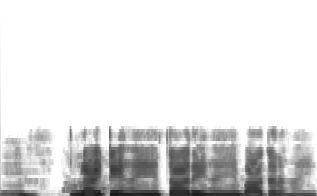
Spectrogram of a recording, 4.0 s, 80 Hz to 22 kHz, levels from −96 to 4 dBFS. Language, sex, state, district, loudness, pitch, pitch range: Hindi, female, Uttar Pradesh, Budaun, -14 LUFS, 240 Hz, 230-250 Hz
